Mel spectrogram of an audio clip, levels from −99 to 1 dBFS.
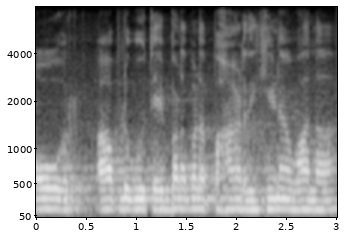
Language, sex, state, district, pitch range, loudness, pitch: Garhwali, male, Uttarakhand, Tehri Garhwal, 135-145 Hz, -13 LUFS, 140 Hz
